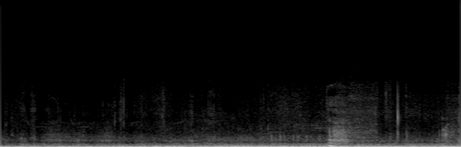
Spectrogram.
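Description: Steady low engine rumble from a car in second gear while pulling through a busy market area, a continuous, fairly loud droning hum heard from inside the cabin with no clear change in pitch.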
